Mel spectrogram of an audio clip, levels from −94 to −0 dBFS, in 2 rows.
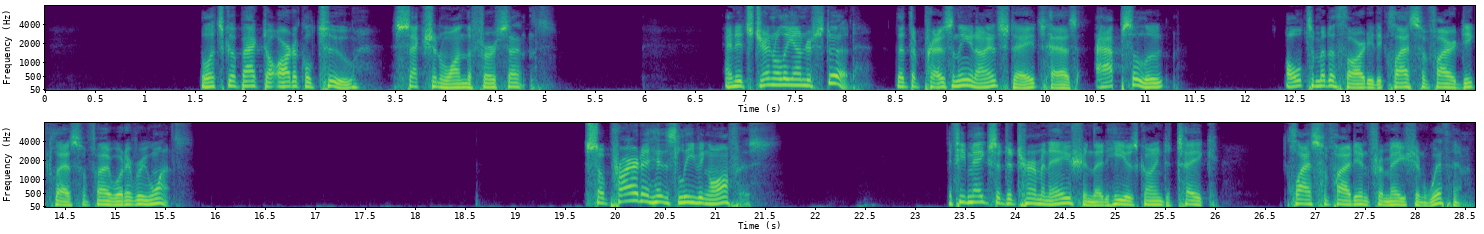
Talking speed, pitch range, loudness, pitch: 115 wpm, 105-160 Hz, -18 LUFS, 130 Hz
